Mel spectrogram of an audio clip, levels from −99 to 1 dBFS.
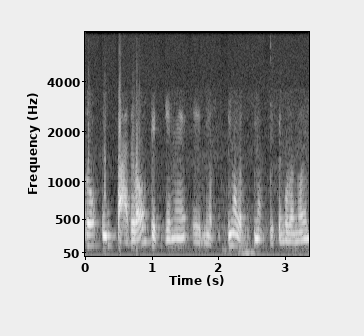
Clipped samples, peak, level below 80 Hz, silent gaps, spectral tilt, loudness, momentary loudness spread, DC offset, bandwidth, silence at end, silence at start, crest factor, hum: under 0.1%; 0 dBFS; -42 dBFS; none; -8.5 dB/octave; -14 LUFS; 9 LU; 0.4%; 8 kHz; 0 s; 0 s; 12 dB; none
